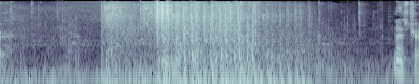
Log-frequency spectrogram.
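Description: Automatic gunfire rattles rapidly in a quick burst.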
